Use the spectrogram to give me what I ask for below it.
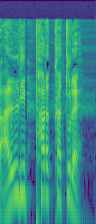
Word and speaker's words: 알리 파르카 뚜레: 아프리카 뮤지션이죠 알리 파르카 뚜레. 아, 네. 어, 이분 상당히 제대로 발음한 거 맞아요 아, 지금? 맞습니다.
